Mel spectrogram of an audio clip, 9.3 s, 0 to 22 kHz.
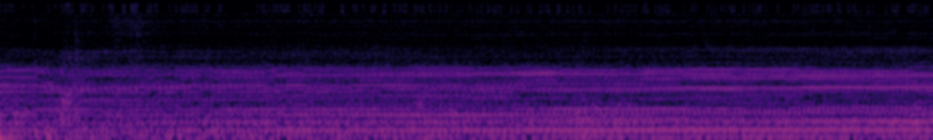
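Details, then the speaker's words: Small handheld rechargeable vacuum sealer on a jar of dehydrated shredded potatoes, run about 60 seconds until its sound changes: soft, steady motor hum with faint whine shifting slightly as suction builds; normal vacuum pump operation. "And then once you hear it change sounds, you know it's done. I like to give it a good 60 seconds."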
